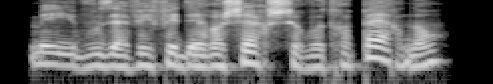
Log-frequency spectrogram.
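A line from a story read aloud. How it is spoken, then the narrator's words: Plain question. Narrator (French): demanda-t-il à Adeline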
